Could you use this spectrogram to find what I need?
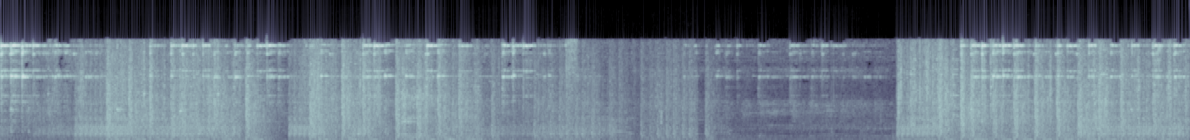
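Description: Pistol shots fire in rapid bursts.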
